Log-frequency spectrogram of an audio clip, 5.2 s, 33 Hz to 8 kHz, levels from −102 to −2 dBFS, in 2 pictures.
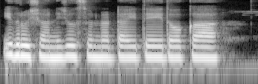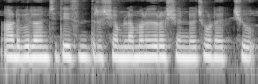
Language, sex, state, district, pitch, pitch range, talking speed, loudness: Telugu, female, Andhra Pradesh, Guntur, 195 Hz, 190-200 Hz, 150 wpm, -15 LUFS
